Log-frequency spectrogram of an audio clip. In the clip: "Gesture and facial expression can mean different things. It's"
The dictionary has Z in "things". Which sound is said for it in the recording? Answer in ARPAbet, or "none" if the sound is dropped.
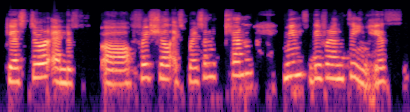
none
